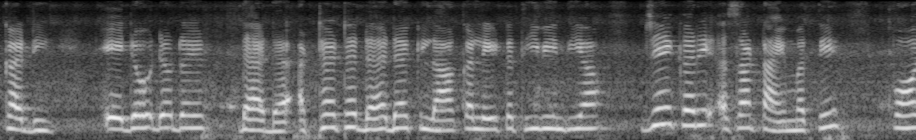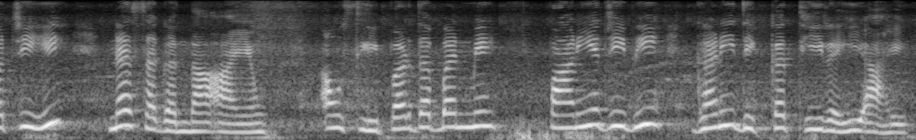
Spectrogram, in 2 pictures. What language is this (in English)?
Sindhi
